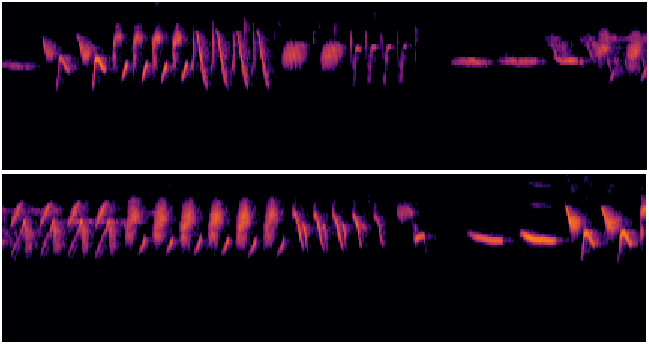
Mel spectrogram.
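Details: Vesper sparrow in sustained song: long stretches of rapid, repeated down-slurred notes broken by steady held whistles, with pattern shifts and a final trill near the end.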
